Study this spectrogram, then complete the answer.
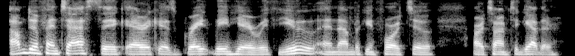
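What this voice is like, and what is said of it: Jamaican accent. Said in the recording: “he has kind of a fun accent ... my beautiful accent is Jamaican”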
